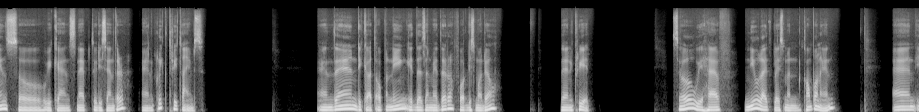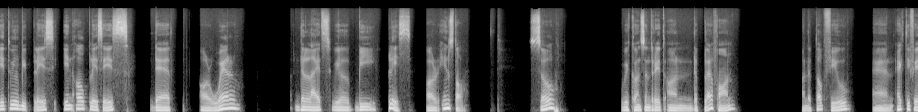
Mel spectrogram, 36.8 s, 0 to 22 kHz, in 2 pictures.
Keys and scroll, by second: 18.6 t.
